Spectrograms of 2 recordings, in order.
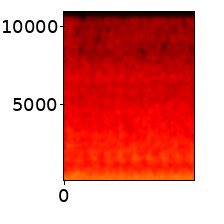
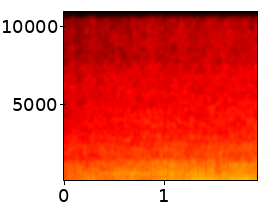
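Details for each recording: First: Hyundai Santa Fe diesel after replacing worn injector copper washers, oil filler cap opened at idle: smooth, even low rumble, no misses, knocks or puffing; no blow-by gas, normal idle after repair. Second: Hyundai Santa Fe diesel with heavy exhaust smoke, scanner shows nothing special, oil filler cap opened: rough idle with strong puffing pulse two to three a second, oil splattering; excessive crankcase blow-by, suspected from old injector copper washers leaking combustion gas.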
